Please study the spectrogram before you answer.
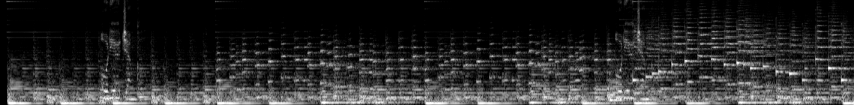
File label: cheerful cartoon pack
